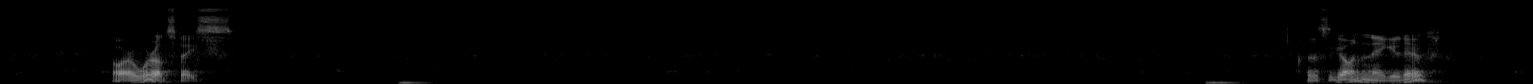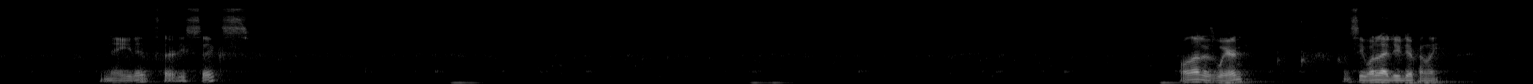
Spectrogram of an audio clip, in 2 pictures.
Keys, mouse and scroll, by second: 1.6 click, 4.1 r, 8.0 click, 12.3 r, 20.2 r, 23.1 r, 27.3 shift+middle click, 27.7 r, 29.0 right click, 29.7 r.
